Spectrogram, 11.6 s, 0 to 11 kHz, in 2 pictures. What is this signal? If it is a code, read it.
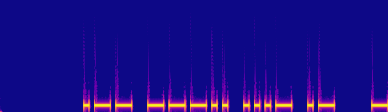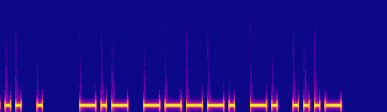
Morse code, heard as a keyed tone, about 15 wpm, 700 Hz. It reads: W8VA DE K9NV
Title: USA Callsign DE Callsign - 4 Characters - 15wpm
